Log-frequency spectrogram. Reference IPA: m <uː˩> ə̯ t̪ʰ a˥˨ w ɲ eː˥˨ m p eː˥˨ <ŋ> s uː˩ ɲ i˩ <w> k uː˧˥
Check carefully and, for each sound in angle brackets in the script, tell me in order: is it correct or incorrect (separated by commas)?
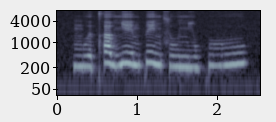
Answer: incorrect, correct, correct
